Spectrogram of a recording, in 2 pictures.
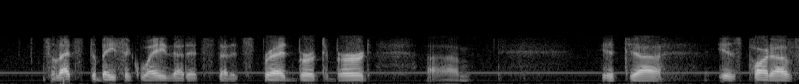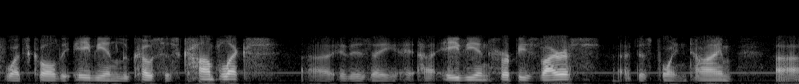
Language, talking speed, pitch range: English, 150 wpm, 95-135 Hz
